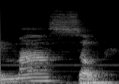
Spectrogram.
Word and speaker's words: muscle: Muscle. Olha a pronúncia aí. Muscle.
